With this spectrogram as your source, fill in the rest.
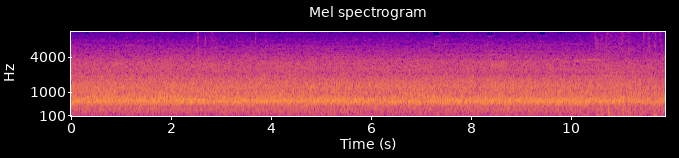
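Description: Football stadium crowd roaring in a steady, dense wash of cheering throughout, loud and continuous with no clear pauses, during a big moment of the game against Jacksonville.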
